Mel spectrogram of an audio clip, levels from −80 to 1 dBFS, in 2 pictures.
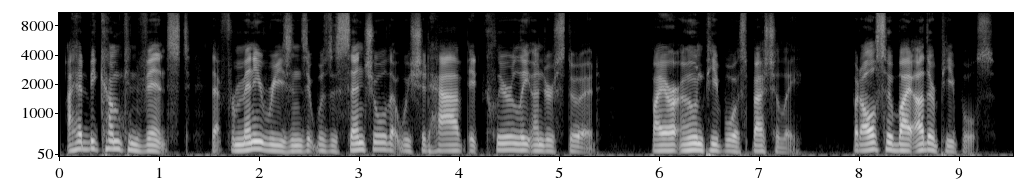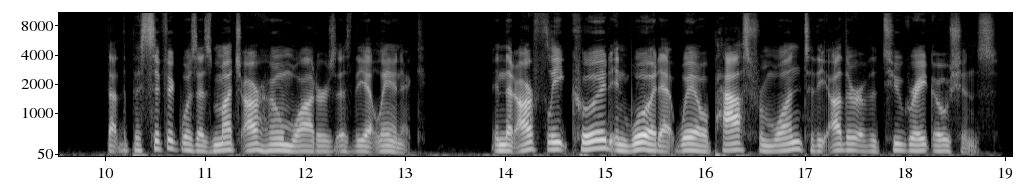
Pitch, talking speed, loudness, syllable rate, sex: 135 Hz, 190 wpm, -21 LUFS, 5.3 syllables/s, male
